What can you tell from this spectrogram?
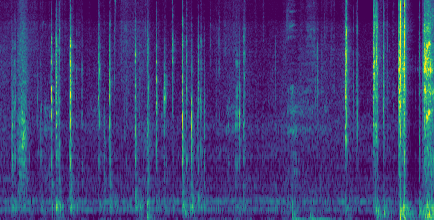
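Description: Irregular metallic clicks and knocks of hand tools and hardware against a snowmobile's rear suspension, with a few louder knocks near the end as a cordless power tool is brought up to the shock bolt.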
